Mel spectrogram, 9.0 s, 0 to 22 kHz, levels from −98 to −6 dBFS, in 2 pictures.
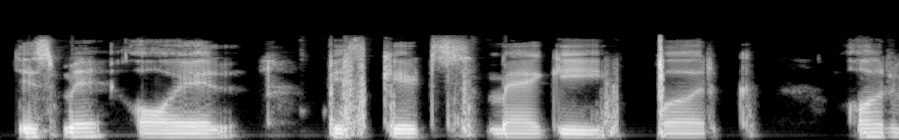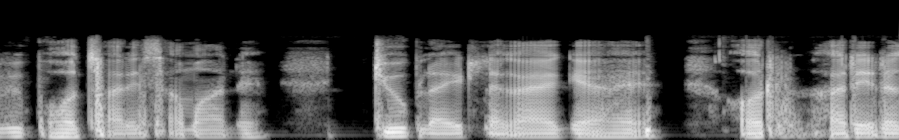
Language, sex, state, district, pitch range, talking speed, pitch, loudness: Hindi, male, Bihar, Jamui, 100-115 Hz, 120 wpm, 105 Hz, -18 LUFS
